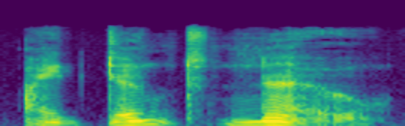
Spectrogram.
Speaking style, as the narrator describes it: said Sirius slowly

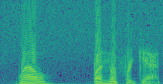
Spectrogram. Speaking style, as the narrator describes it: he told himself uneasily

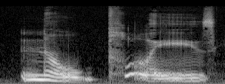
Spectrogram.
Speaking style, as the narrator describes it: he moaned

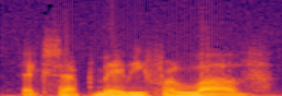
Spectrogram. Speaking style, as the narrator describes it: Ben said

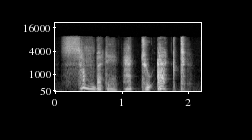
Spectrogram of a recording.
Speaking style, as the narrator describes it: breathed Umbridge

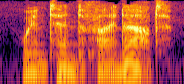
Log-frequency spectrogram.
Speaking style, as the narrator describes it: Cap said softly

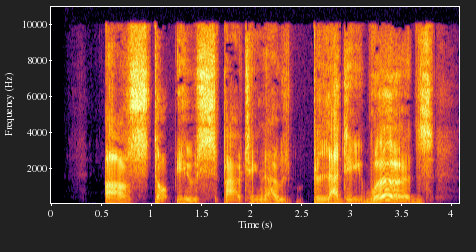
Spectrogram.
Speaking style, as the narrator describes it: snarled the ugly sailor

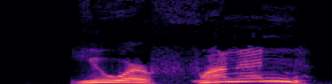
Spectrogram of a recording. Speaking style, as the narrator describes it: the chief roars

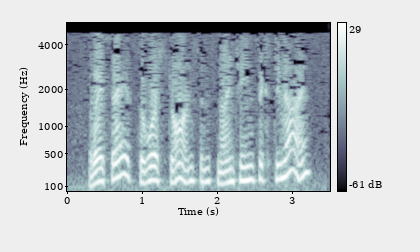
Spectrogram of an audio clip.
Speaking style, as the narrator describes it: she answered brightly

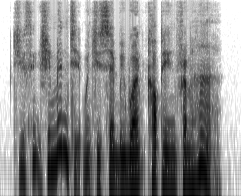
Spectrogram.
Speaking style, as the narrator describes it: he added, in a slightly more anxious tone

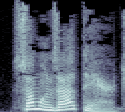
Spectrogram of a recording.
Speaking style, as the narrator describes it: George said, nervously

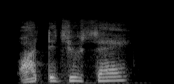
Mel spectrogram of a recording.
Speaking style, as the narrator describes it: She whispered

